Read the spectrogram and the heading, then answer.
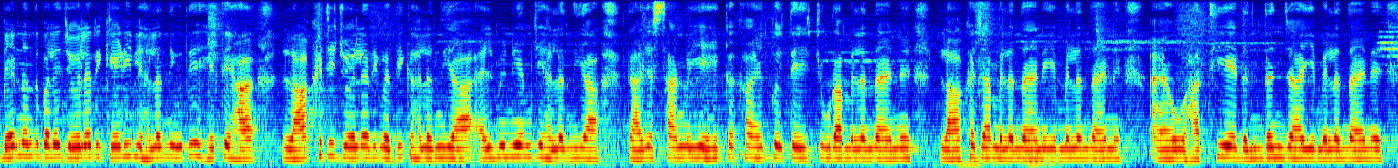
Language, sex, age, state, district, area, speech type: Sindhi, female, 45-60, Rajasthan, Ajmer, urban, spontaneous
